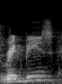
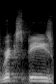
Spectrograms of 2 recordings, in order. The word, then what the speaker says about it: Rigby's: It's Rigby's. R-I-G-B-Y apostrophe S. Keenan's boss, the owner, is Christopher Rigby. It's Rigby's. He said Rixby's with like an X in the middle, but I'm not going by Jeopardy rules.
